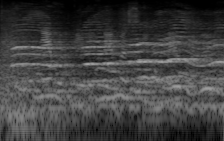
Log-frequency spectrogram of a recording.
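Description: High-pitched children's voices calling out over crowd chatter, echoing in a large church hall.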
